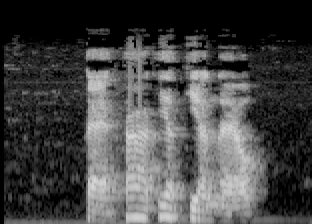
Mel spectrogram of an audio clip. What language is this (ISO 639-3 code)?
tha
